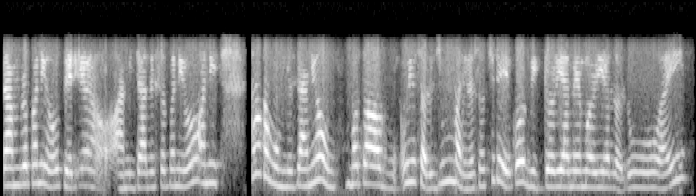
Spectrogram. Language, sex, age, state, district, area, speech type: Nepali, female, 18-30, West Bengal, Jalpaiguri, urban, conversation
